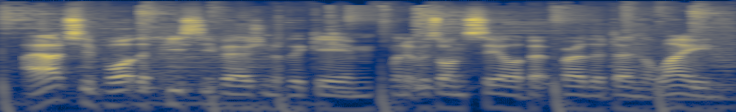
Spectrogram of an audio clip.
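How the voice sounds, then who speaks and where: Music plays behind a man with a Scottish accent and a fairly low pitch. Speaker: gaming YouTuber. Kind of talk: casual talk to camera, game commentary.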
